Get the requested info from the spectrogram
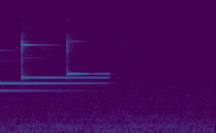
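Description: A short melody of bell-like struck notes, glockenspiel- or chime-like: two notes about a quarter and three quarters of a second in, each ringing on and dying away by about a second.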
